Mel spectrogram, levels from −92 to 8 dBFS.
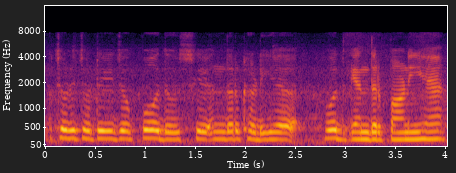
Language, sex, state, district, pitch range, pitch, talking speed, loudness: Hindi, female, Haryana, Jhajjar, 185-205 Hz, 195 Hz, 195 wpm, -14 LUFS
